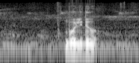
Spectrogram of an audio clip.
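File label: "bulidu", zapotec; ball of thread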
